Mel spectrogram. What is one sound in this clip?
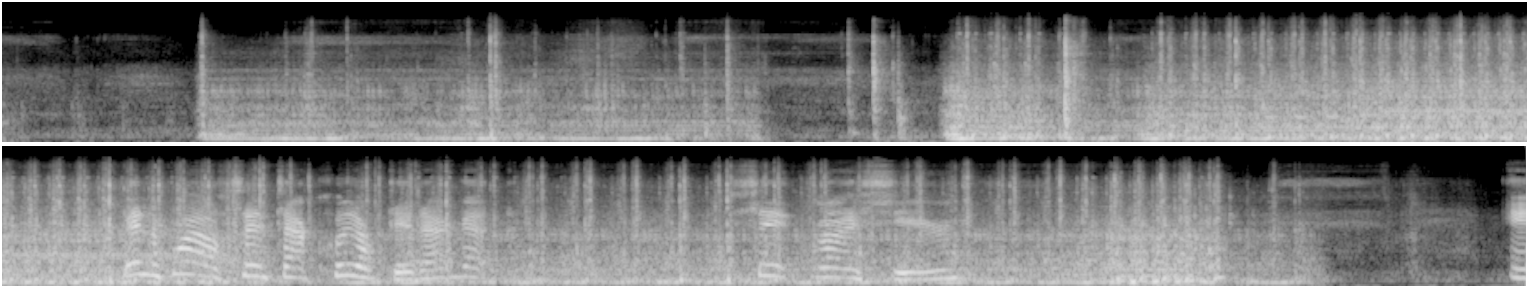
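A sewing machine runs with a fast, steady clatter.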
